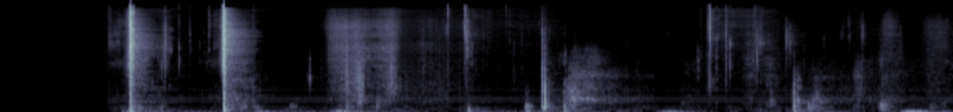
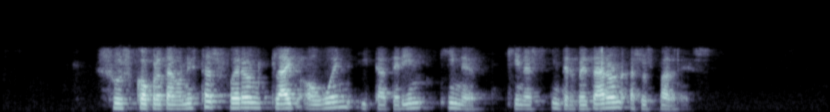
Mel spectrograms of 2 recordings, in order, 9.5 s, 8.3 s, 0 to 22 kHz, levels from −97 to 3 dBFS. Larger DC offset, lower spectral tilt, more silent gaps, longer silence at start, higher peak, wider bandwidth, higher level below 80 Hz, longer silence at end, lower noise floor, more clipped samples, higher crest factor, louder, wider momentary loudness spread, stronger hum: neither; second, 1 dB/octave vs -10.5 dB/octave; neither; first, 1.3 s vs 1 s; about the same, 0 dBFS vs 0 dBFS; first, 17.5 kHz vs 4 kHz; first, -58 dBFS vs -74 dBFS; first, 7.15 s vs 1.5 s; about the same, under -90 dBFS vs -87 dBFS; neither; first, 32 dB vs 22 dB; about the same, -19 LUFS vs -21 LUFS; first, 27 LU vs 13 LU; neither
